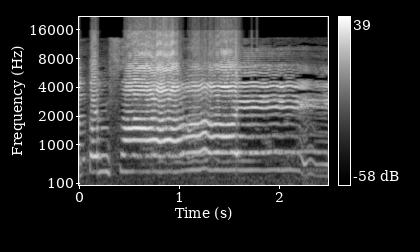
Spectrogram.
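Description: A woman chanting Khmer smot, the Buddhist verse chant, solo: a few short broken notes, then one long held note with a slight wavering.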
